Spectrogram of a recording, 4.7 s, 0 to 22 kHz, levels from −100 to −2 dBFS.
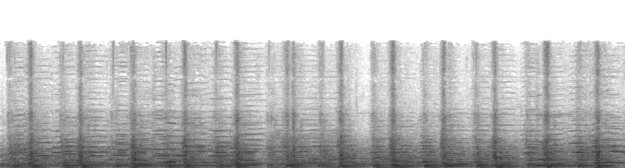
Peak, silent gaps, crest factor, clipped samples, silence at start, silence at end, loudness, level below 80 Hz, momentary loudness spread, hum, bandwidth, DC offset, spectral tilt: -4 dBFS; none; 20 dB; under 0.1%; 0 s; 0 s; -24 LUFS; -66 dBFS; 2 LU; none; 17 kHz; under 0.1%; -5 dB/octave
